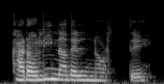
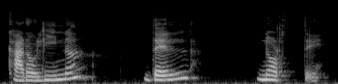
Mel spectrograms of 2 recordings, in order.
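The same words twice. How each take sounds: First: The three words run together like one word. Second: The three words are said separately with pauses.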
